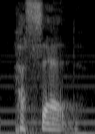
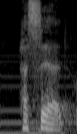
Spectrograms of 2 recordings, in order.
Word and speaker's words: hesed: Well, here, in this expression of the word love, we find a characteristic of God and his love in the translated word hesed, or hesed, however you want to say it. Hesed. I'm going to pronounce it hesed.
